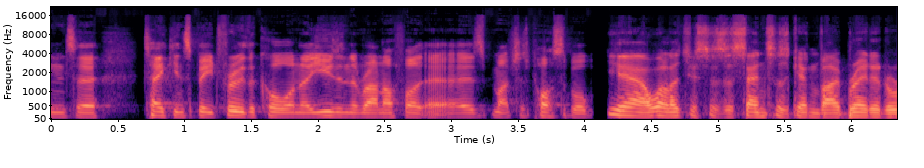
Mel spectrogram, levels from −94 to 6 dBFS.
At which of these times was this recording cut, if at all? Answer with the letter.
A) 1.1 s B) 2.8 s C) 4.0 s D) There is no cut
C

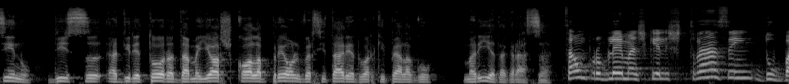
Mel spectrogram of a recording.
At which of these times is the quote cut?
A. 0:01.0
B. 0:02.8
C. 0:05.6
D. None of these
D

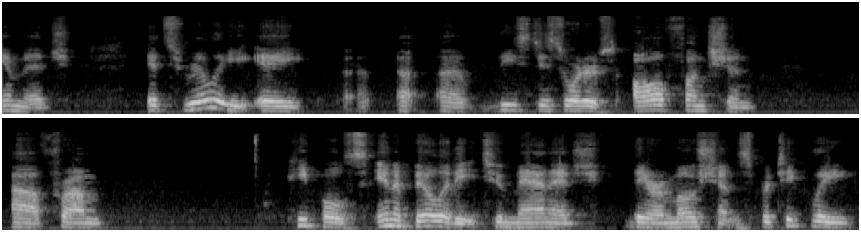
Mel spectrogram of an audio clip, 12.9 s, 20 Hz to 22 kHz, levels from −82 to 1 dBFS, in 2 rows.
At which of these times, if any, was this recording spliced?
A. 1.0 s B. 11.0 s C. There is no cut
B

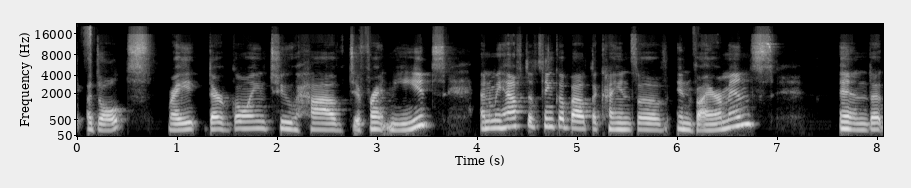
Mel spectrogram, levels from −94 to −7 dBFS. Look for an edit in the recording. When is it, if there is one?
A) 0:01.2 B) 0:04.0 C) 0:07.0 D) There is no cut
D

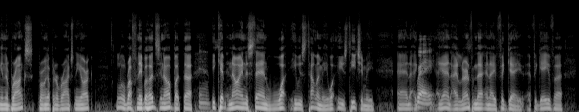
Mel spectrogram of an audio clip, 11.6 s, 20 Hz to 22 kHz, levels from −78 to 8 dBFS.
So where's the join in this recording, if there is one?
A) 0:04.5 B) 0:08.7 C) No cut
A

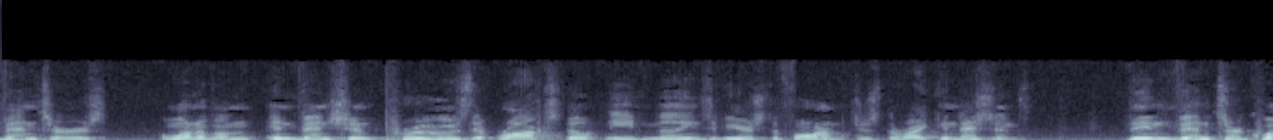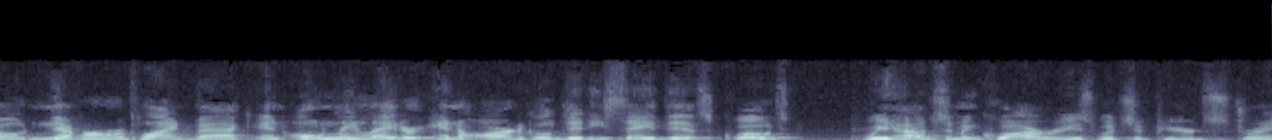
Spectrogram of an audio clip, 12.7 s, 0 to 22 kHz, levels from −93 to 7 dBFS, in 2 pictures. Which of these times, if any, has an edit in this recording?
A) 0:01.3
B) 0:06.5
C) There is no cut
A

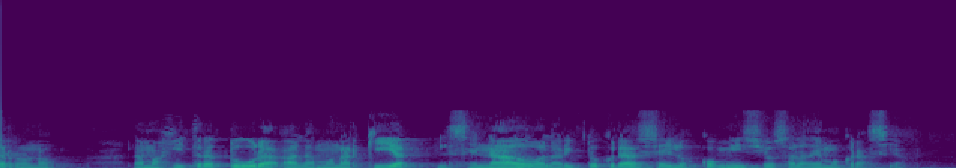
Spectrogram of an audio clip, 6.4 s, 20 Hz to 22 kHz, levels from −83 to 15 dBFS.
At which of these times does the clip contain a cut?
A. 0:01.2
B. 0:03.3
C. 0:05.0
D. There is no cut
D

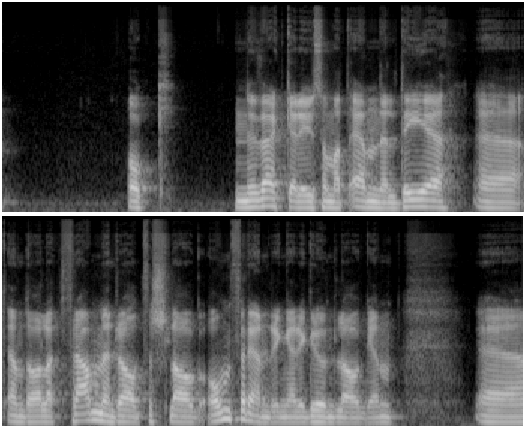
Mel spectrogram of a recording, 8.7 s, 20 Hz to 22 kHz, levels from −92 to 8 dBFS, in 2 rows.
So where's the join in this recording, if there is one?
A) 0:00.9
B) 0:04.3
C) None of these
B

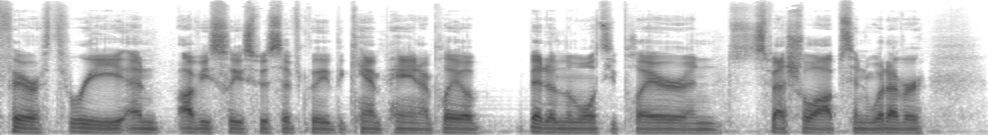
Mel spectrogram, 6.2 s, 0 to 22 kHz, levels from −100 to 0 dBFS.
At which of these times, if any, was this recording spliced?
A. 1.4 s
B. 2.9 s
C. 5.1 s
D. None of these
D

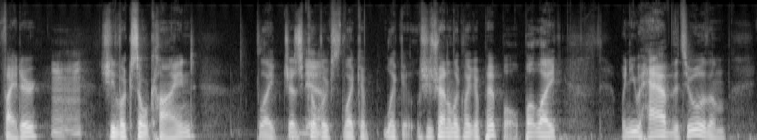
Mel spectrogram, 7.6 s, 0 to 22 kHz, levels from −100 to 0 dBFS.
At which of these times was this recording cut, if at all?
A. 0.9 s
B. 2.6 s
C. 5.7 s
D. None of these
B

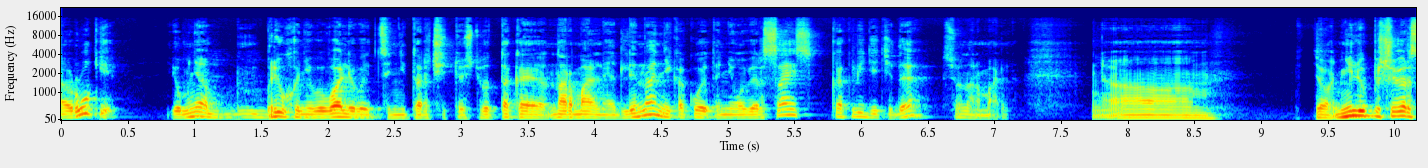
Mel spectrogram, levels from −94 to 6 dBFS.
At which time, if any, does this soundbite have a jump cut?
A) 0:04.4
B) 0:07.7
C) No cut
B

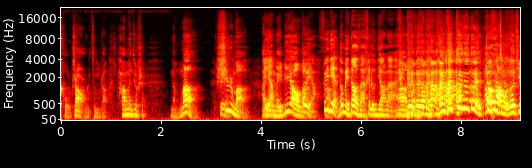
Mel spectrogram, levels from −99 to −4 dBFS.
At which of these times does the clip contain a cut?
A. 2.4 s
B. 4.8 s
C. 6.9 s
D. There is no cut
C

